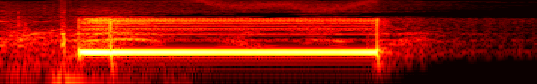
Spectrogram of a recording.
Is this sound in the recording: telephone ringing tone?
yes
